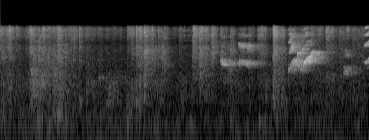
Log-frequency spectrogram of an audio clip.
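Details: A group of pet cockatiel chicks, over four months old, at play. Fluttering and scraping noises come first, then loud buzzy harmonic squawks and a rasping, wavering call toward the end.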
